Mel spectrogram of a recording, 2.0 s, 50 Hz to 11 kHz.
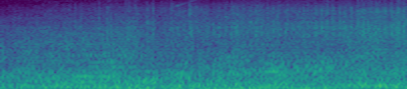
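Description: Top Fuel dragster's supercharged nitromethane V8 running at full throttle down the drag strip: a loud, steady, rumbling noise heard over the TV broadcast.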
